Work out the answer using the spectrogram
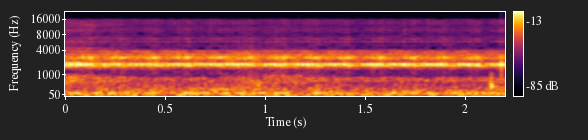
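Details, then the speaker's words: A thin, steady, high squeal at the same pitch, heard continuously all night in a motel room over a quiet hum. The source is not identified. "Well, since we've gotten a little closer, you and I, you're gonna have to hear that squealing that I've been hearing all night."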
